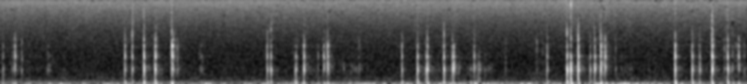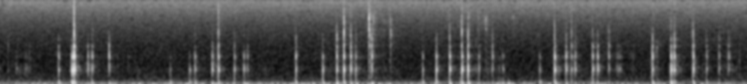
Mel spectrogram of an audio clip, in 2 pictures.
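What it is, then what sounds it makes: Cardboard notebook cover. Long red nails tap and scratch the brown kraft cardboard cover of a spiral-bound notebook with stickers and an elastic band. The result is quiet, clustered bursts of short, dry clicks and scrapes over a soft low rumble, with each tap dying away almost instantly.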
